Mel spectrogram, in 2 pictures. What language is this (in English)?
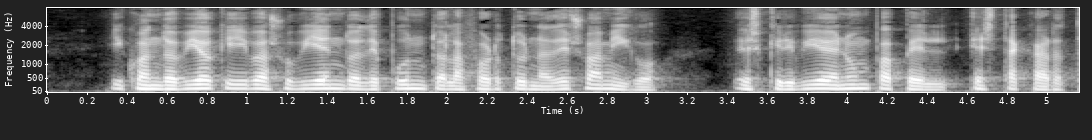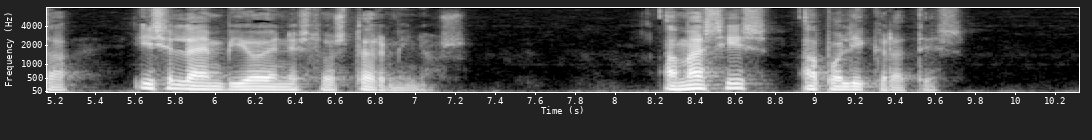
Spanish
